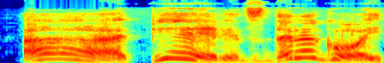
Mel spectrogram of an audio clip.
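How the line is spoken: Joyful exclamation. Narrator (Russian): радостно вскричал менеджер

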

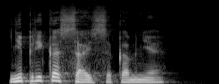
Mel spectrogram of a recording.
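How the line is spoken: Calm, menacing female voice. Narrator (Russian): произнесла она спокойно и страшно

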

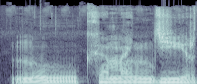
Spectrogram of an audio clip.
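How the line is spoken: Annoyed drawl. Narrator (Russian): досадливо протянул Шибанов

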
